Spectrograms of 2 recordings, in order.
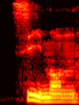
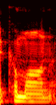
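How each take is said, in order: First: "Simon" as one word, first pronunciation option; name read as "Simon". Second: "Command" said like English "come on"; name read as "come on". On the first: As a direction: pronounce CMON like the name "Simon". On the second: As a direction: pronounce "Command" as "come on", the alternative reading. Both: Shown as a demonstration. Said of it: "eller hur det nu uttalas".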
